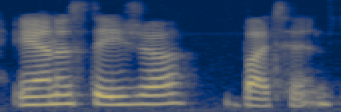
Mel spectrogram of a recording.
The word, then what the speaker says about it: Anastasia Button: on all those platforms is my name Anastasia button spell it and a n a s t a s i a b TT o n just like cute as a button and Anastasia the princess you're you're not related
